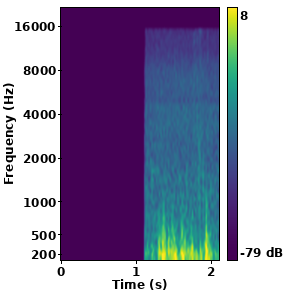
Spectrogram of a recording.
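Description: Dead silence for about a second, then wind buffeting the microphone of a handheld iPhone 4s in a rough, uneven low rumble.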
